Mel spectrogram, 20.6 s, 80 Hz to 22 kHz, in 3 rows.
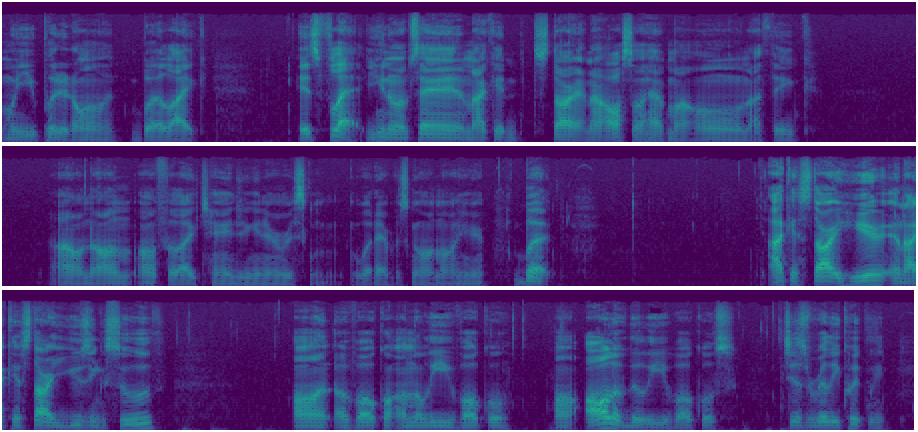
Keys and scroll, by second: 19.5 ctrl+super+w.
